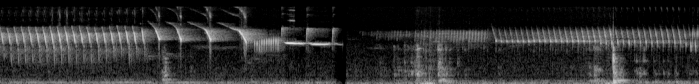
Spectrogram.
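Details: Canary singing as a provoking lure: a fast pulsed roll, then swooping downslurred whistles and short clear notes, followed by a quieter buzzy trill.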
